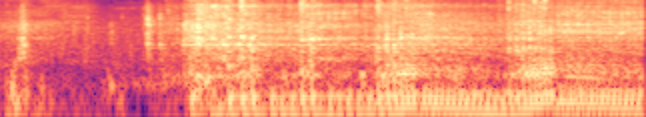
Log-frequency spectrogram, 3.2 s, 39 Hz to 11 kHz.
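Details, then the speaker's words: Rebuilt BSA A65 Lightning twin with fuel filters, tickled and kick started: catches on the first kick and settles into an even, lively beat with crisp exhaust; healthy start. "look at that. First kick. I'm not sure if the engine's good or not. It's got a beautiful sound. Oh, it's lovely."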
